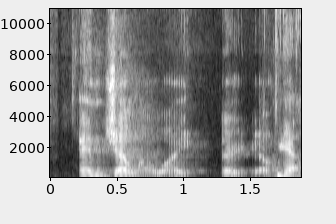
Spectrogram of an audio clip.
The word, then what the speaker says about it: Angela White: I always want to say Angelina. It's not Angelina's. It's not spelled that way.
